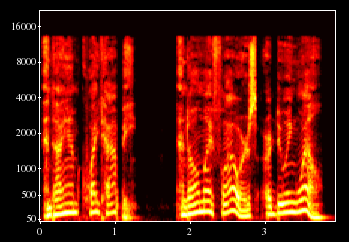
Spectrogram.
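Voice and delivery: a simple grateful little gardener; Hans, meek gardener. A narrator's reading. Hans voiced higher throughout.

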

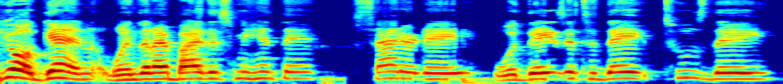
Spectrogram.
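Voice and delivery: agitated disbelief. Retold or imitated. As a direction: rant it out in disbelief. Retold realizing cereal eaten.

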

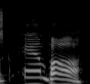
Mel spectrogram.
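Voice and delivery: high mock-anguished boy; Bobby. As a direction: cry out for grandpa in a put-on child voice. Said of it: "He goes".

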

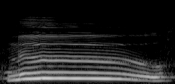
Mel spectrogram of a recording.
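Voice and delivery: playful moo for the toddlers; mooing cow. Acted. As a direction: moo like a friendly cartoon cow. Reading, cow sound for babies.

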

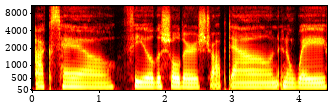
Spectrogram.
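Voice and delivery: slow, even meditation voice with long pauses; calm Yoga Nidra guidance, evenly pitched; guided meditation. Acted. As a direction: guide them gently through breath and body, unhurried.

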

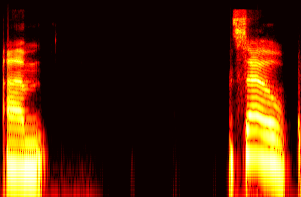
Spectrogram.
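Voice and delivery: sipping water between words; while sipping a drink. Real, not acted. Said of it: "forgive me as I drink water through this episode".

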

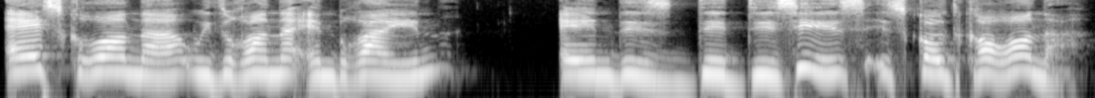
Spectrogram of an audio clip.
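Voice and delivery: Rona said Roh-na in an Israeli accent. Shown as a demonstration. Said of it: "with an Israeli accent".

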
